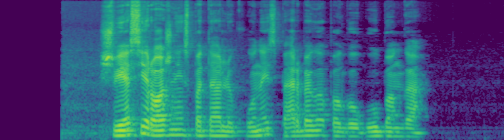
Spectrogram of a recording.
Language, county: Lithuanian, Vilnius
